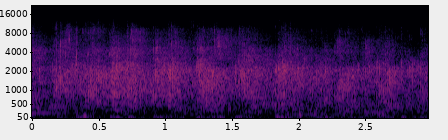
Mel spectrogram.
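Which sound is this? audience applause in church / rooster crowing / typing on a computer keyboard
audience applause in church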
